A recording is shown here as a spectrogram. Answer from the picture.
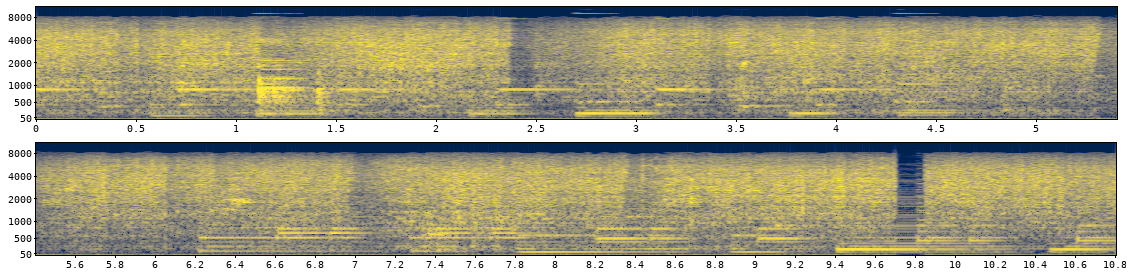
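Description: Taro stolons and small shrimp sizzling steadily in a metal kadai while being stirred and tossed with a metal spatula.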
